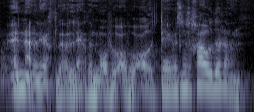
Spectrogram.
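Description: A man's voice: fairly high pitch, lively intonation, brisk, creaky, a little mellow, a little hiss or hum. A man, recounting a personal story in an interview, hesitant with many restarts.

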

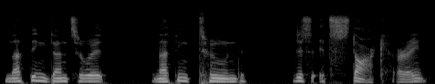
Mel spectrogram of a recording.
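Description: A man's voice: mid-range voice, fairly even intonation, measured pace, warm tone, no echo. A young man hosting a casual podcast, rambling and exasperated, often stumbling and restarting his sentences. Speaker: podcast host.

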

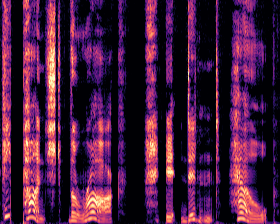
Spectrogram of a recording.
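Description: A woman who reads fan fiction narrates a scripted audiobook in an expressive storytelling style, her pitch swinging widely and animatedly while her pace stays slow. The recording is dry, with little room around it and no room sound.

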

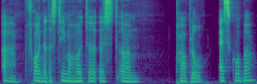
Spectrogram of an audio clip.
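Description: A young man hosts a casual solo podcast in a warm, lowish voice that moves little in pitch and goes at a slow pace. He talks straight to his listeners, chatty and rambling, full of fillers, restarts, and street slang.

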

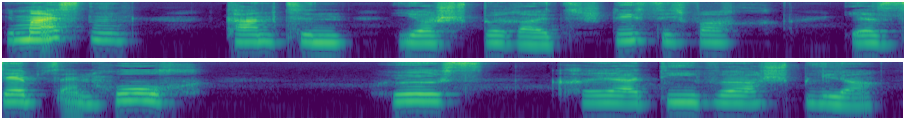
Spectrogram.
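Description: Slow-reading woman narrating a children's book. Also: fairly high pitch, steady tone. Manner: unpolished, stumbling over words. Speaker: reader.

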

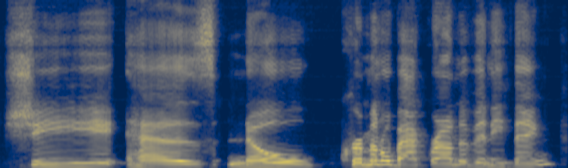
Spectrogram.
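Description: A woman's voice: medium pitch, flat delivery, slow pace, fairly bright tone, clear, resonant tone. A woman hosting a podcast in a casual, conversational chat. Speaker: podcast host.

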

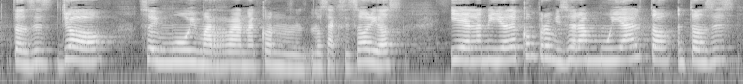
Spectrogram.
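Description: A woman with a Mexican accent, co-hosting a podcast and telling a story in slangy casual chat, laughing as she goes. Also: a little high. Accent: Mexican Spanish. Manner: slangy, animated, laughs while telling stories. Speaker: podcast co-host.

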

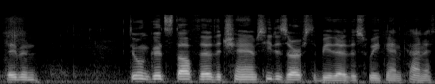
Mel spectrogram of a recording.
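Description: Lower-voiced man in casual sports chat. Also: moderate pace, a little mellow, smooth. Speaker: podcast panelist.

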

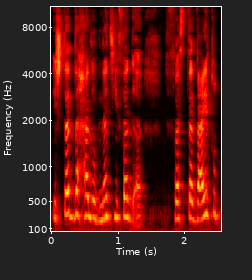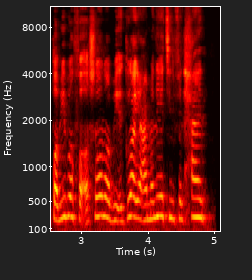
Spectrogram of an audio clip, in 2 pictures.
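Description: A woman's voice: sits high, fast talker. A woman reading the part of a flustered mother, choked with tears and pleading. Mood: tearful. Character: tearful, flustered older mother. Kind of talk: dramatic novel narration.

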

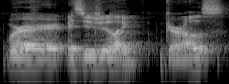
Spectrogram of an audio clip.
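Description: A man's voice: on the low side, flat delivery, slow pace. A young man co-hosting a podcast in casual, joking chat, laughing often. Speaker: podcast co-host. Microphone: podcast mic. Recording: echoey room with background noise.

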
